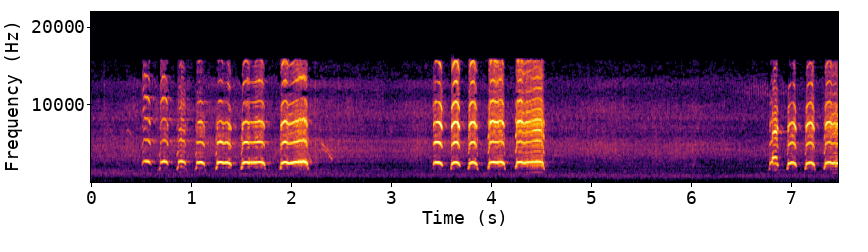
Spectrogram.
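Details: At the Charlo osprey nest on July 31, 2019, late morning, an osprey yells at a nearby tractor: three bursts of piercing whistled yelps, roughly seven, six and four notes, with quiet gaps between.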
